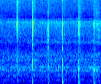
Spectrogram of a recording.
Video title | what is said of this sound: Camp Minsi Virtual Cooking Demo | that solid, solid sound with a hollow inside is exactly what I'm looking for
